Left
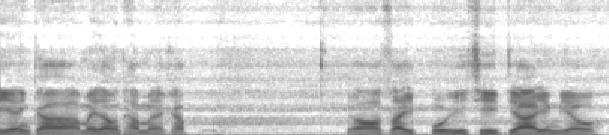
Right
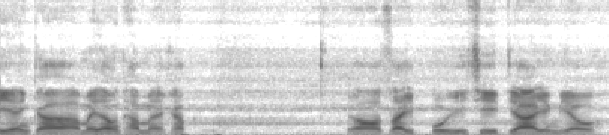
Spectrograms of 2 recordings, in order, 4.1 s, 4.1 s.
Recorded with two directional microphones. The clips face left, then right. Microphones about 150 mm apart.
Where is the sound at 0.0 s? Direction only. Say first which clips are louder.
Left 3 dB; centre (ahead or behind).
